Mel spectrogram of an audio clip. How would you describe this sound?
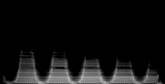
used as a funky revive sound in our game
